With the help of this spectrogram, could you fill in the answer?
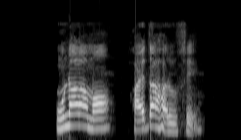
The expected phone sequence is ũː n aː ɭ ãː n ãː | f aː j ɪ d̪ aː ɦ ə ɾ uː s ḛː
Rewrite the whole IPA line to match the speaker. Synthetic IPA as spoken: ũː n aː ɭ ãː m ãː | f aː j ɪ d̪ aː ɦ ə ɾ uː s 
